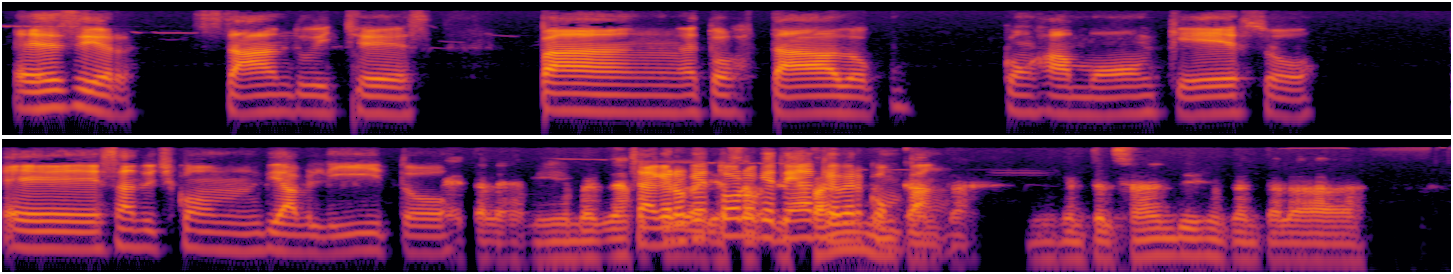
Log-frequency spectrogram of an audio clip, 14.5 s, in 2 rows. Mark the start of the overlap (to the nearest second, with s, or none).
10 s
